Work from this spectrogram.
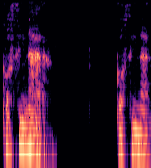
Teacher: La mayor fuerza de voz está en ar.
